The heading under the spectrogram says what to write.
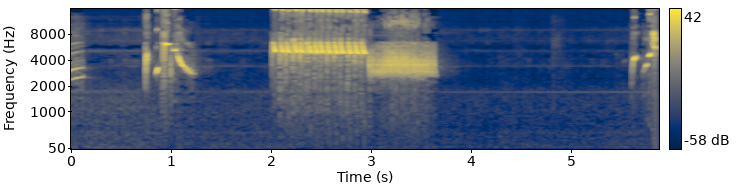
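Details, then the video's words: European goldfinch song for teaching chicks, 'nar' style: scattered thin high chirps, then a loud metallic rattle of rapid repeated notes flowing into a harsh buzzy trill, followed by quiet and a final chirp. "تغريد طائر الحسون نار لتعليم الفراخ"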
